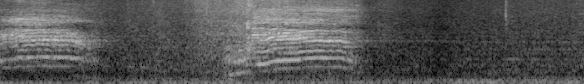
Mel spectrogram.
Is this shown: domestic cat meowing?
yes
